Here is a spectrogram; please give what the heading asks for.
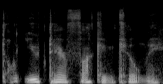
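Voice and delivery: muttering under breath. Staring down an old ship before flying in it, muttering under breath. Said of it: "I mutter under my breath".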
